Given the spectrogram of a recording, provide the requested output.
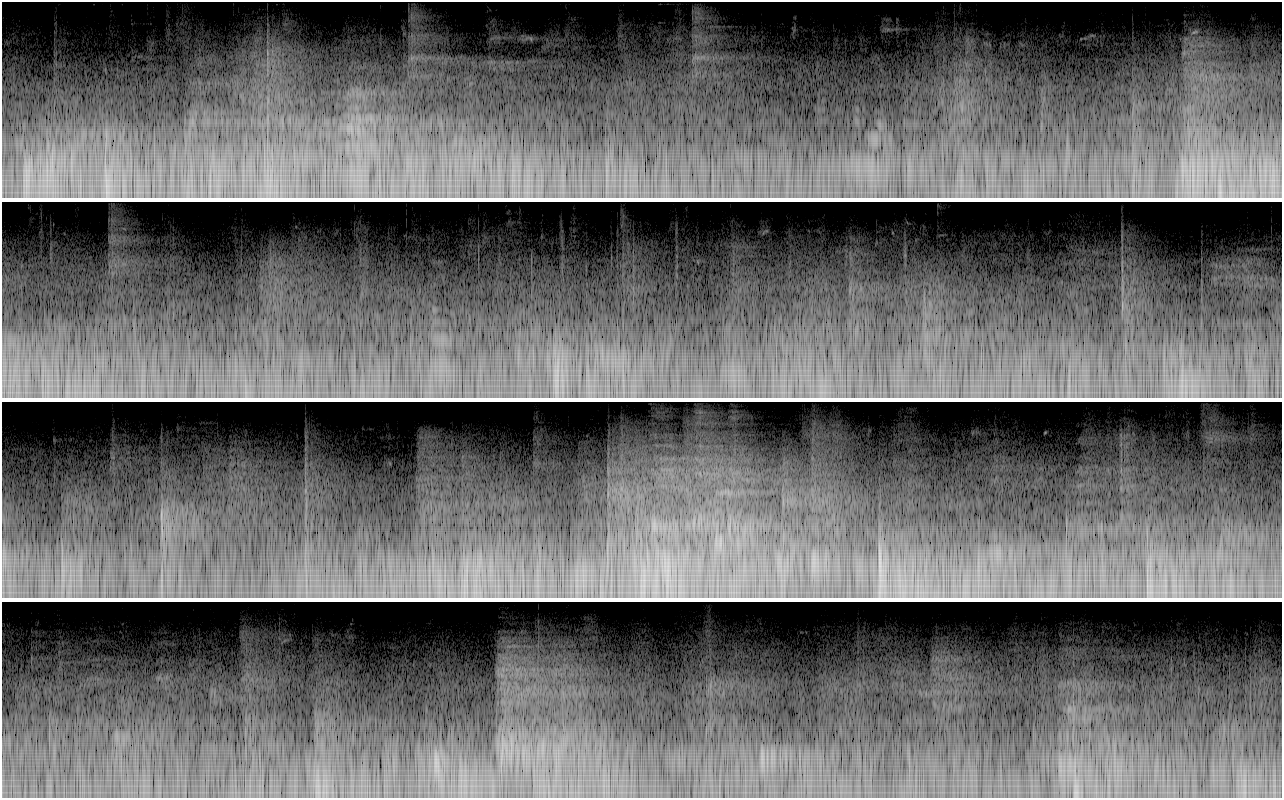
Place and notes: sonic scape while people gather, wooden benches, coughs, snuffle ...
